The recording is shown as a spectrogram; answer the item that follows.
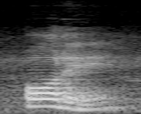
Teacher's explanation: জিহ্বার অগ্রভাগ কাঁপিয়ে আলতোভাবে দন্তমূল স্পর্শ করে এই ধ্বনিটি উচ্চারিত হয়। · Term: দন্তমূলীয় ধ্বনি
